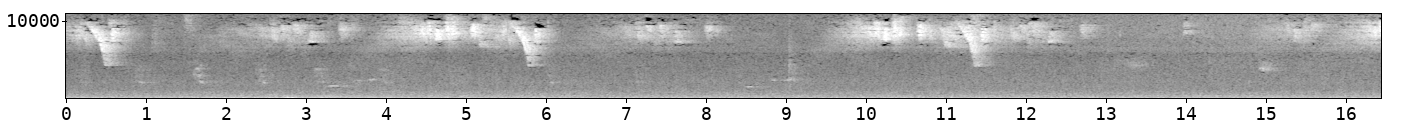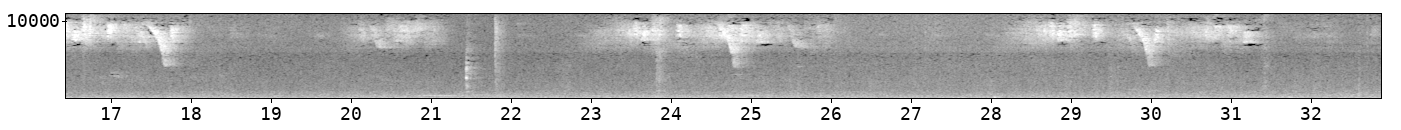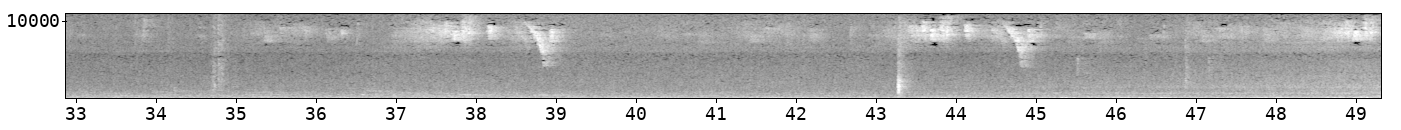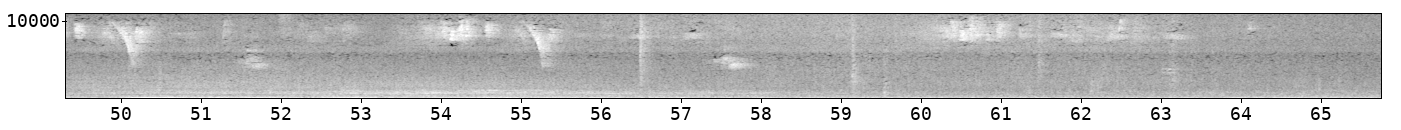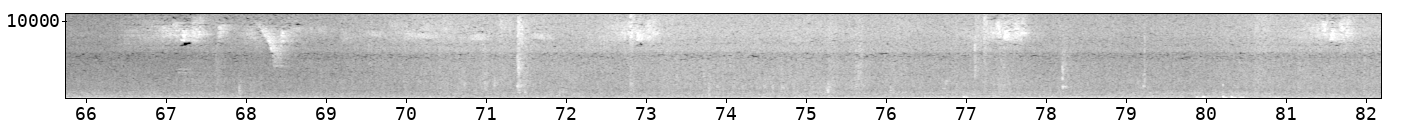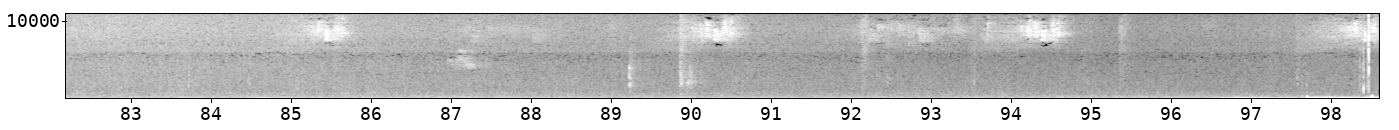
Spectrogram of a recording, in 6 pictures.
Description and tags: Ext, Birds, Forest, Lt Cars
Recorded 1/21/07 in El Yuque National Forest, Puerto Rico.
birds, exterior, puerto-rico, rain-forest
